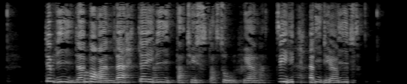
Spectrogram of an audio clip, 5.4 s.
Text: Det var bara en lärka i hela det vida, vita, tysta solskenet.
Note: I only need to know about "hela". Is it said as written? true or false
false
